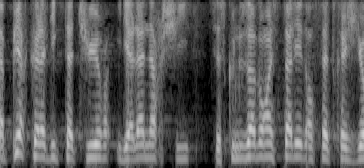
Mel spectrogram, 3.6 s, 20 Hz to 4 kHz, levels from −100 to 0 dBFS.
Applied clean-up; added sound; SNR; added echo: none; none; none; none.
